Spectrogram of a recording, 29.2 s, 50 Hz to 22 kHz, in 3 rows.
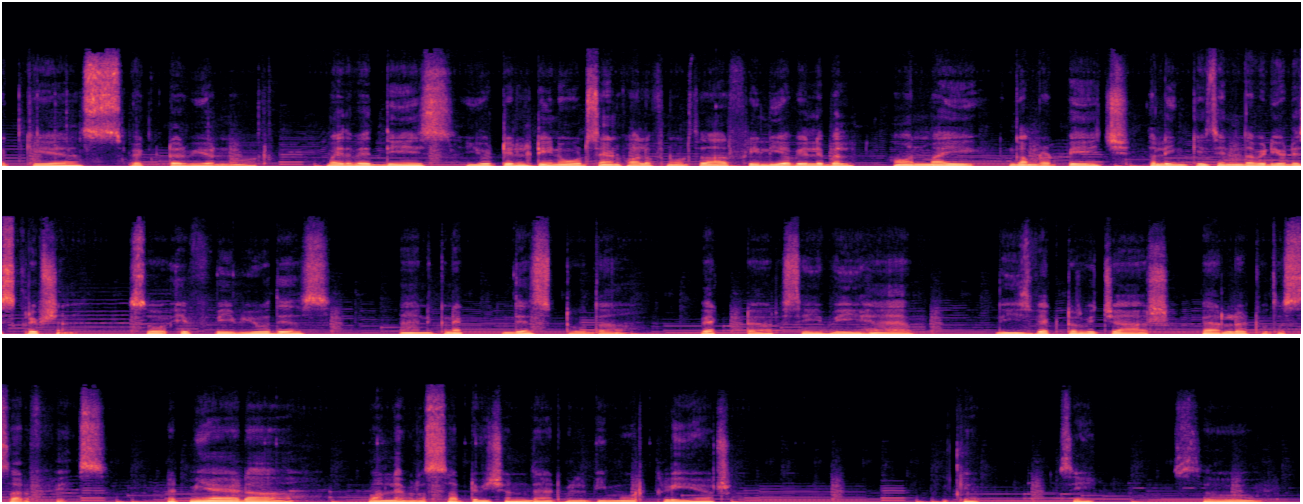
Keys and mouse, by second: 10.5-12.5 drag, 14.1 z, 15.5 z, 17.0 KP_7, 21.5-22.2 drag, 24.3-25.4 drag, 26.6 KP_7, 28.1 z.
